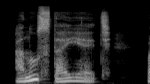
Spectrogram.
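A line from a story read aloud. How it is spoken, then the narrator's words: Muttered. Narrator (Russian): пробормотал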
